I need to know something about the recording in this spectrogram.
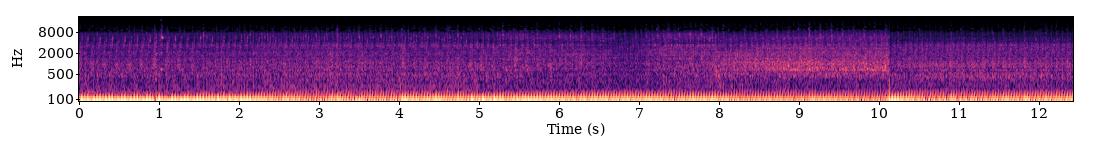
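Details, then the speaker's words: Porsche 912, Dellorto DRLA carburettors, after cleaning a jet: heavy lumpy idle with an uneven low stumbling thump, one cylinder dead; spark seems fine, smells fuel-starved; junk later found in cylinder four idle jet. "I don't see any reason that spark plug she'd not be firing there of fact smells like it's not getting fuel there's something still in that idle circuit"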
